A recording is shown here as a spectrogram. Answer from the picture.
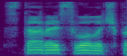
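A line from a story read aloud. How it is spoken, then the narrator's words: Grumbling. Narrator (Russian): проворчал Тавенен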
